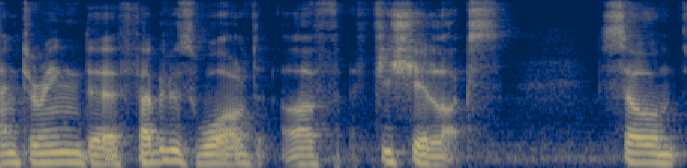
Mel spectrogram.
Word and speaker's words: Fichet: Hi, today we are entering the fabulous world of Fichet locks. So I said Fichet and not Fichet, which is the good pronunciation, Fichet in French.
